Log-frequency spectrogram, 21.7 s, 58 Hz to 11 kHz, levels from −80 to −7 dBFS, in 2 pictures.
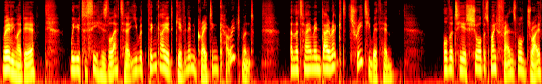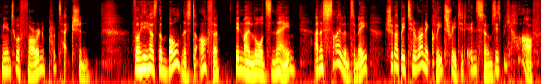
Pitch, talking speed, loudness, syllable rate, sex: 130 Hz, 180 wpm, -21 LUFS, 5.2 syllables/s, male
